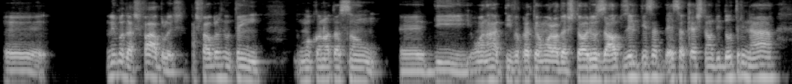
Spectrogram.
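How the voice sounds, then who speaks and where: A man's voice: fairly low pitch, fairly even intonation, normal speed. A man with a Brazilian Portuguese accent, teaching a literature lesson and explaining step by step, with many fillers and frequent check-ins.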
